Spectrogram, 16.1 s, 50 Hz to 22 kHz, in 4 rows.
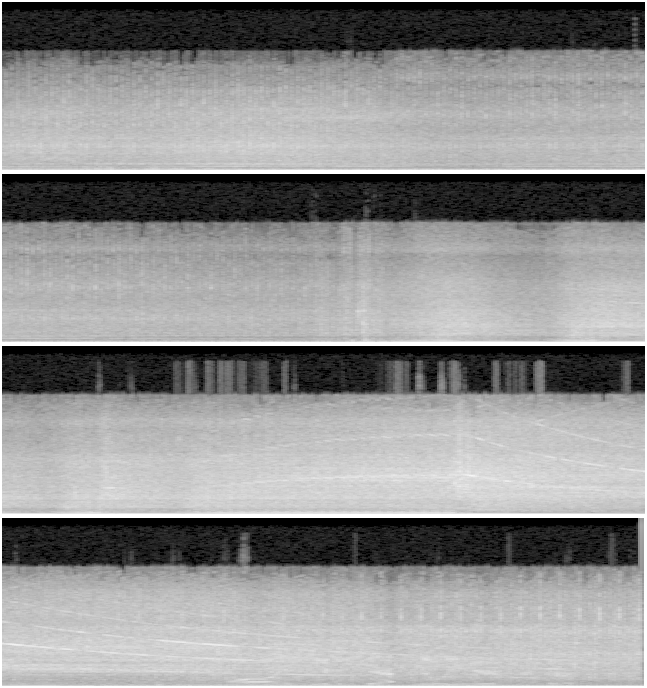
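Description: A turbocharged Honda CRX with an H2B engine swap and a T51R mod idles steadily, then revs up in several quick bursts before a longer climb and drop, with a faint turbo whine over the rumble.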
